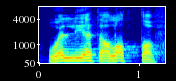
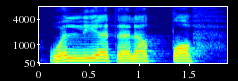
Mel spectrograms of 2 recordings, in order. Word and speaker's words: وليتلطف: يكثر فيها الخطا لماذا لان اللام الثانيه مجاوره للطاء المفخمه وليتلطف يقولوا احدهم وليتلطف فهذا لا يصح بل عليه ان يقول وليتلا وليتلا بعد ان ينطق اللام مرققه ينتقل الى الطاء المفخمه فيقول وليتلطف ايضا المثال الثاني وعلى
